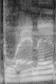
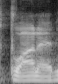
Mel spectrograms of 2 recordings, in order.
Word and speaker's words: Blaned: I mean, like people say like, is it Blaned? I'm like, that's close enough because it's Blaned.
